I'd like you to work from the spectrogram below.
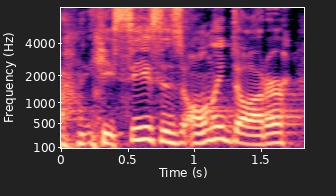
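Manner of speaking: ordinary talk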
